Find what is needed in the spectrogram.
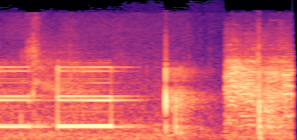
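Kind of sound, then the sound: signal or alarm, telephone ringing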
